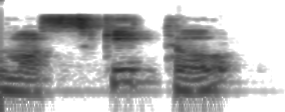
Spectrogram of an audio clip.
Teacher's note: Mosquito, 3 syllables, stress on the second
